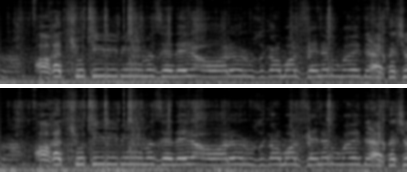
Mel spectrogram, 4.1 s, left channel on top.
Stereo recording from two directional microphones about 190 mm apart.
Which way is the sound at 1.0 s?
20° right (ahead or behind).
